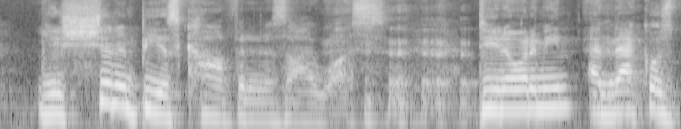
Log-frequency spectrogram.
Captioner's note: laughs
